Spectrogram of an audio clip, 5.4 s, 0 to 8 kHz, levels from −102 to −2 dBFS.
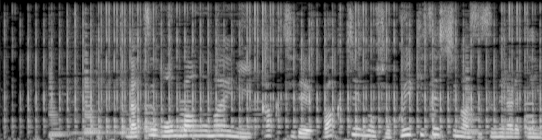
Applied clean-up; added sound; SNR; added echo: classical method Wiener filter.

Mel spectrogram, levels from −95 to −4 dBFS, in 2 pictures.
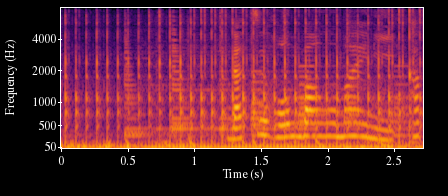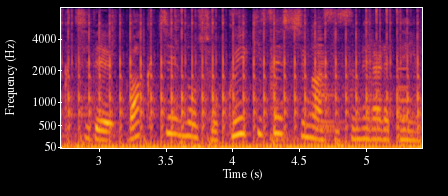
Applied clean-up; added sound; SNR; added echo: none; Mechanical fan; 0 dB; none.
